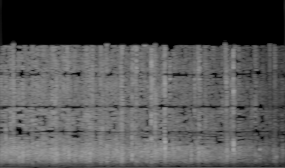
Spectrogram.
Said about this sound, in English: Clap your hands if you're ready for what the Lord is going to speak to you today.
